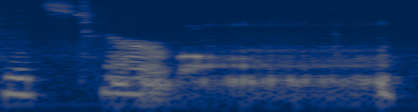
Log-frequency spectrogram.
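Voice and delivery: slow whispered disgust; whispering. Real, not acted. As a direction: breathe it out slowly. Whispered groan.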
